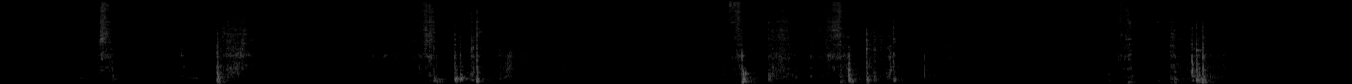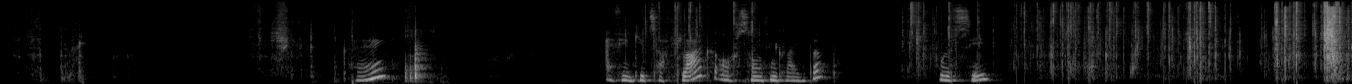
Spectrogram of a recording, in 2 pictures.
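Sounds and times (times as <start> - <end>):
packaging being torn and rustled: 19.8 - 21.2, 22.6 - 27.0.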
